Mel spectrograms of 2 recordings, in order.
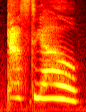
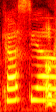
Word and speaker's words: Castiel: So Castile... – Castiel! – Oh, Castiel. Oh, so I was saying it wrong. My bad. Yikes. – Castiel.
